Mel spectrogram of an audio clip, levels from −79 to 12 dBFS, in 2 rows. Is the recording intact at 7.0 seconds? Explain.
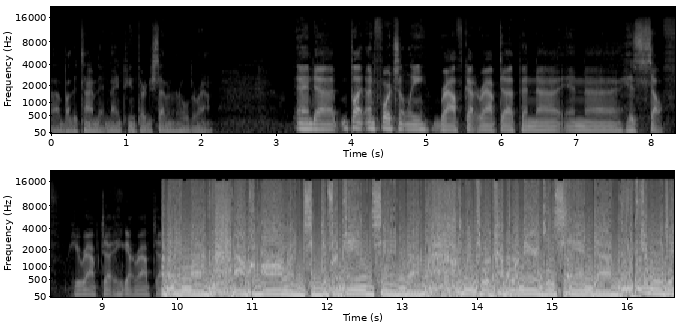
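Yes, the audio is intact at 7.0 seconds, with no audible fault in the speech at that moment.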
